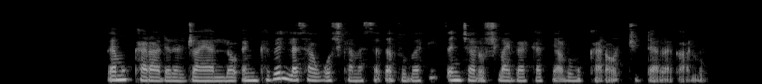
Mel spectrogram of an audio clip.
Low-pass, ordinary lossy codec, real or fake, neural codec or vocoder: 7.2 kHz; MP3, 32 kbps; fake; vocoder, 24 kHz, 100 mel bands, Vocos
